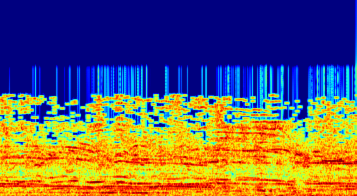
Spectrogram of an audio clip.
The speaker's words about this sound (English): She slowed it down by about an hour, and when she walked in, there was audible booing. I'm going to play you that.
